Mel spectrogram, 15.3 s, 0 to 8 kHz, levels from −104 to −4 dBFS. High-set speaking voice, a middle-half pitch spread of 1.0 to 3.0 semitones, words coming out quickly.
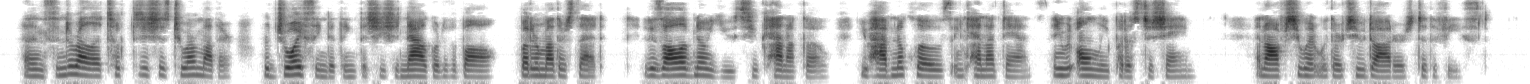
Yes: high, 195 Hz; narrow, 2.6 semitones; fast, 230 wpm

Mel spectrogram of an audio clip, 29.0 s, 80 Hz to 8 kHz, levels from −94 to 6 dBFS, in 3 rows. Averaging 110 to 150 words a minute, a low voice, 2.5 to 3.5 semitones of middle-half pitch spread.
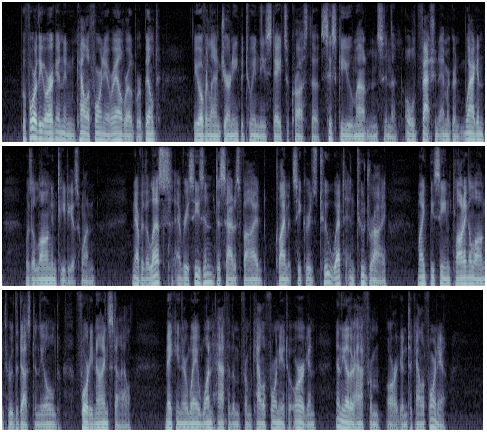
Yes: average, 145 wpm; very low, 90 Hz; average, 3.0 semitones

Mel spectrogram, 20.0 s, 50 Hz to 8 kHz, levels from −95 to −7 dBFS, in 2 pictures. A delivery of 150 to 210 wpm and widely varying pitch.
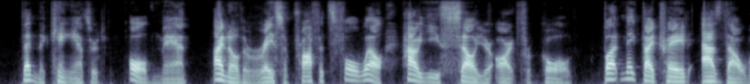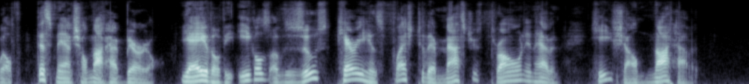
Yes: average, 160 wpm; wide, 6.6 semitones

